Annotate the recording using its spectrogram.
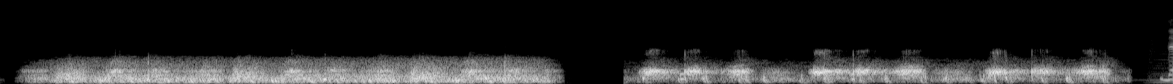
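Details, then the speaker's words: Pleural friction rub, an adventitious breath sound arising in the pleura, heard on chest auscultation. "are three types of abnormal breath sounds that arise in the pleura and in the lung frequently they're collectively referred to as adventitious breath sounds plural rub wheezes crackles"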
